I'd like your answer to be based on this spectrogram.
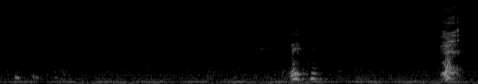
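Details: Two short, abrupt catching sounds about a second and a half apart over a low room hum, from adults joking about getting the hiccups: hiccups.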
